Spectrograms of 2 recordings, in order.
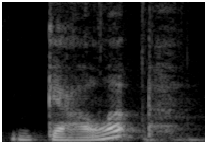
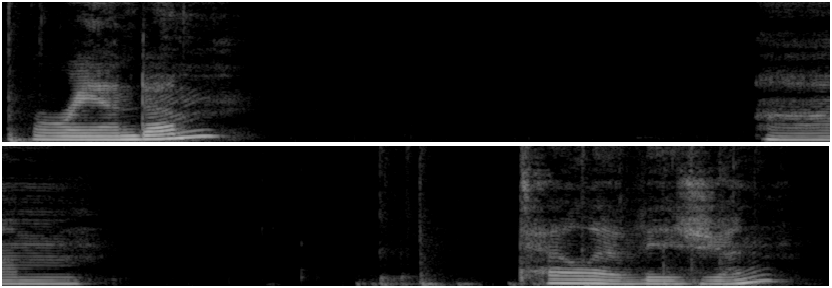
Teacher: Do you see how that O is almost to the end of a longer word and there's a consonant after it, so it changes to the schwa sound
